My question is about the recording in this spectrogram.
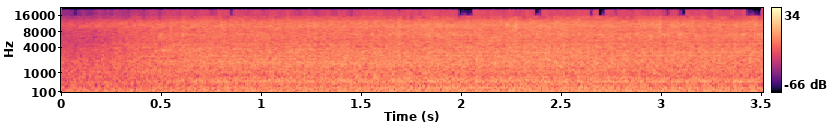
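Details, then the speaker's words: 2014 Mazda CX-5 2.0L, about 140,000 miles, after in-gear brake-held revving: idles roughly with a lumpy beat, a dead misfire about four times a second, no check engine light or codes. "doing that a couple times I actually just got lucky and it's misfiring at idle right now dead mess I'm very surprised the engine light's not on"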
